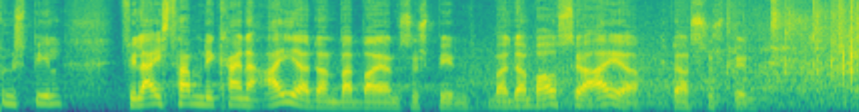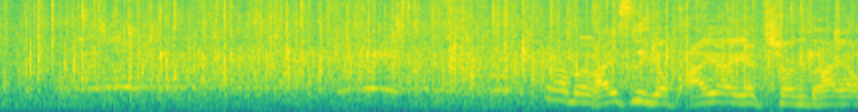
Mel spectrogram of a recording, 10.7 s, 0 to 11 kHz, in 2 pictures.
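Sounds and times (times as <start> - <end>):
speech: 0.0 - 5.1, 8.9 - 10.7
studio audience applause: 4.4 - 10.7.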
